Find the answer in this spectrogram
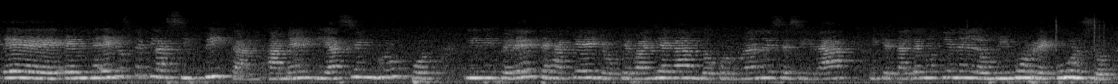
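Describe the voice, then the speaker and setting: A woman's voice: sits high, dark tone, dull audio. A woman from Mexico with a Guerrero Mexican Spanish accent, preaching a church Bible lesson. She fills her teaching with frequent "amen" and praise phrases and calls her listeners brother. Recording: very echoey hall, mic at a distance, faint hiss.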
